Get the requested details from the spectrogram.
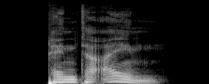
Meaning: inflection of einpennen: 1. first/third-person singular preterite 2. first/third-person singular subjunctive II
- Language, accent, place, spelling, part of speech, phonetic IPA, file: German, Germany, Berlin, pennte ein, verb, [ˌpɛntə ˈaɪ̯n], De-pennte ein.ogg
